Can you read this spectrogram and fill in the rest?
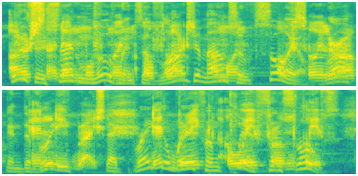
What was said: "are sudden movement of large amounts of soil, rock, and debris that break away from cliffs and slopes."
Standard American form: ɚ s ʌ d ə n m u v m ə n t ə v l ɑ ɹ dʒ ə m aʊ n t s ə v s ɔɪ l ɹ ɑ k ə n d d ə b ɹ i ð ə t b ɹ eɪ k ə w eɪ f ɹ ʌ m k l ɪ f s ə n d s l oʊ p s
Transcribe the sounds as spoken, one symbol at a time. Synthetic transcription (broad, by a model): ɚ s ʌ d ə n m u v m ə n t ə v l ɑ ɹ dʒ ə m aʊ n t s ə v s ɔɪ l w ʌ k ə n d d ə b ɹ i ð ə t b ɹ eɪ k ə w eɪ f ɹ ʌ m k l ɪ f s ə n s l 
